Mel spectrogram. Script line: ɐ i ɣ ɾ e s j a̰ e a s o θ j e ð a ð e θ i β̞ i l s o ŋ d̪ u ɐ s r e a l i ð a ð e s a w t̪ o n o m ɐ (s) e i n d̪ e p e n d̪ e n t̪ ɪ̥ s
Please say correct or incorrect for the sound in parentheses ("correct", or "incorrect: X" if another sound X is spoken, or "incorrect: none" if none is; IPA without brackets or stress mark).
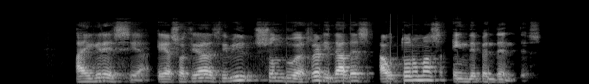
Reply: correct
